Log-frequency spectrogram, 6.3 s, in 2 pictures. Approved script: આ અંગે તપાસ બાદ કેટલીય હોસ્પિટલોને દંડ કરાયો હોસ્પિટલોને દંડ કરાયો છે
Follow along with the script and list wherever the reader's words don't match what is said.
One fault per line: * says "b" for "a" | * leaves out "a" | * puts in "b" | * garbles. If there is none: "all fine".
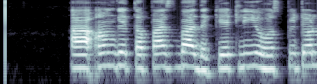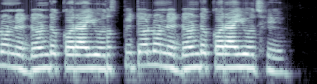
all fine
